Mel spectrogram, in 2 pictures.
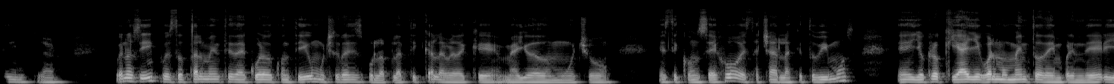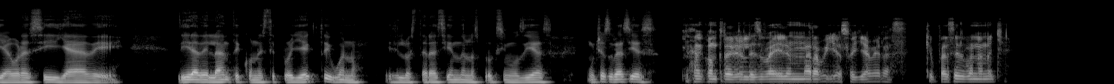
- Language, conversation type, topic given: Spanish, advice, ¿Cómo puedo dejar de procrastinar constantemente en una meta importante?
- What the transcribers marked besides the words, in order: none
